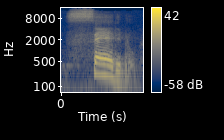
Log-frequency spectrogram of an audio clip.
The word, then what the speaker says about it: cérebro: na próxima palavra cérebro cérebro mais um caso de vogal aberta então eu tenho acento agudo no é muito bem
